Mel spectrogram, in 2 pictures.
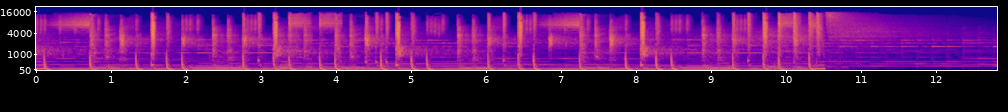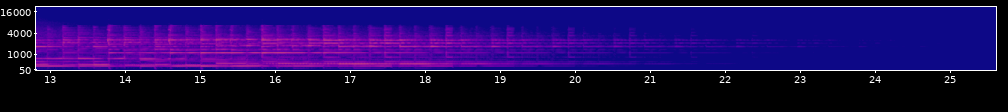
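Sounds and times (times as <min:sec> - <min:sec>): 
Farsi rap remix: 0:00.0 - 0:11.3.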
